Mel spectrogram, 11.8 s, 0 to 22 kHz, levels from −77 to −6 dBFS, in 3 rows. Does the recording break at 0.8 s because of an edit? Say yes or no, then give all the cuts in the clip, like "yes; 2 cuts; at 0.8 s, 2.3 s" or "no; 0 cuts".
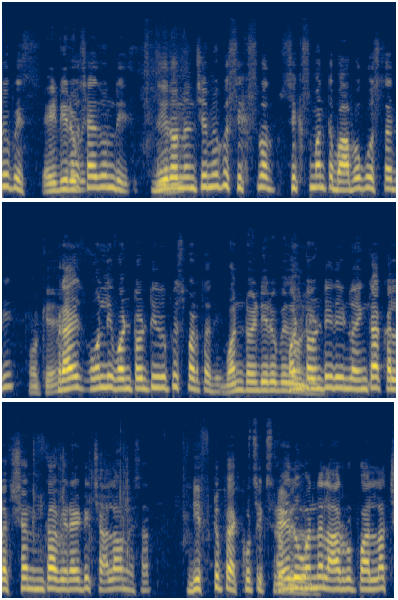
yes; 2 cuts; at 0.8 s, 10.4 s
